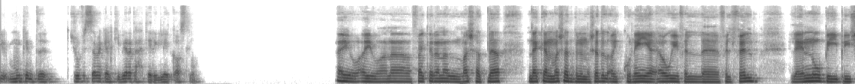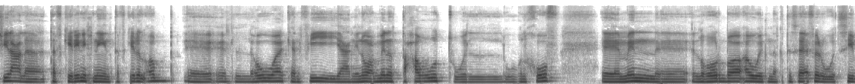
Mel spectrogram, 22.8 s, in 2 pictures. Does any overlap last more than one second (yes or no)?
no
